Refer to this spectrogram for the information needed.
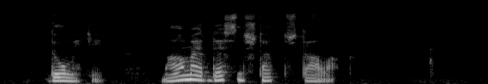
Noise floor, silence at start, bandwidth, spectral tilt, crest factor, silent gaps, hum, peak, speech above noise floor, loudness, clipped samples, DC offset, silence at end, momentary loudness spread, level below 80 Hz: -72 dBFS; 0.5 s; 11.5 kHz; -7 dB/octave; 20 dB; none; none; -8 dBFS; 47 dB; -26 LUFS; under 0.1%; under 0.1%; 1.55 s; 16 LU; -66 dBFS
